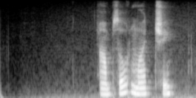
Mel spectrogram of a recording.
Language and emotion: Russian, neutral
